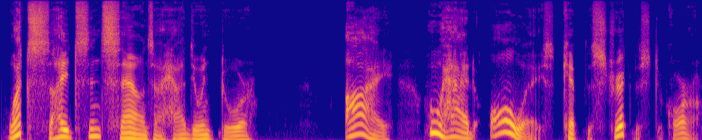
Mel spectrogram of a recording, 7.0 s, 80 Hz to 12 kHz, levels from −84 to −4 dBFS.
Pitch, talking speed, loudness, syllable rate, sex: 135 Hz, 130 wpm, -20 LUFS, 4.2 syllables/s, male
